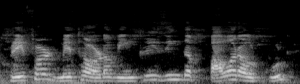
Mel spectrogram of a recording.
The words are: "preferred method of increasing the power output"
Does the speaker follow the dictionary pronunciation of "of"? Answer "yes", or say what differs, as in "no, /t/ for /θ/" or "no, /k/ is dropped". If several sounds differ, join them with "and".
yes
